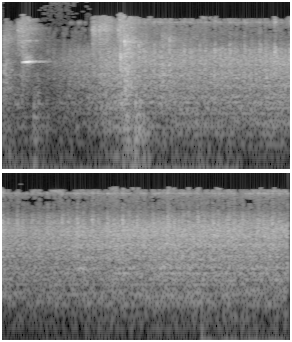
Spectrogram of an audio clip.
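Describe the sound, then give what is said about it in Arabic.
A door being opened: a brief knock-like click near the start, then a long, rough scraping rumble that continues steadily to the end, with no talking. “افتح الباب.”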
